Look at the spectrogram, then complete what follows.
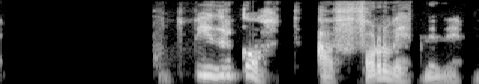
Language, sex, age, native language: Icelandic, female, 40-49, Icelandic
